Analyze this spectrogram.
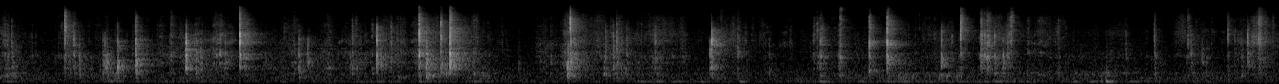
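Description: A sheet of white paper being folded by hand: irregular crackles and rustles as the corner flaps are turned over and pressed flat.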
